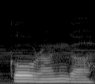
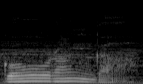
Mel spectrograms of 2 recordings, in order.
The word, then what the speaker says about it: Gauranga: And in this practice right now, we are going to chant the mantra Gauranga, which has 4 syllables. Go, Ra, Anga.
